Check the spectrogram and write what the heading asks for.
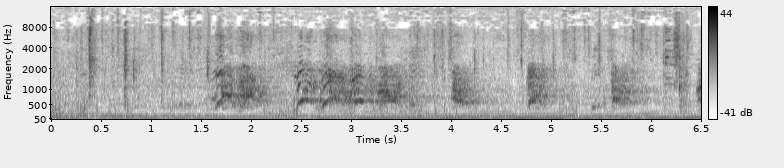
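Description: A dog barking repeatedly: a quick run of barks starting about two seconds in, then a couple more near the end, over a steady low hum.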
